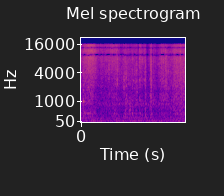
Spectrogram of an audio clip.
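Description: Plastic bags and crumpled newspaper packing rustling as a hand rummages through them in a storage bin, with a faint tick about one and a half seconds in.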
